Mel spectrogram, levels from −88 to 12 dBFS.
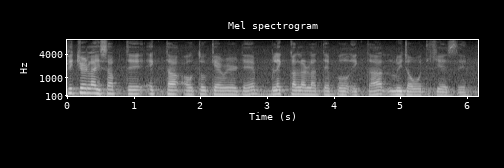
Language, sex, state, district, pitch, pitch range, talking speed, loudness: Nagamese, male, Nagaland, Dimapur, 145 Hz, 135-155 Hz, 165 wpm, -17 LUFS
